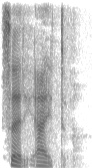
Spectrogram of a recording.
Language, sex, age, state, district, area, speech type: Kannada, female, 30-45, Karnataka, Shimoga, rural, spontaneous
